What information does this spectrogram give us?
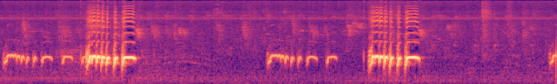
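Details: Zebra dove lure song meant to get other doves singing: phrases of quick, bubbling coos, each with a harsh, buzzy loud burst, repeated about every three seconds in a quiet setting.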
